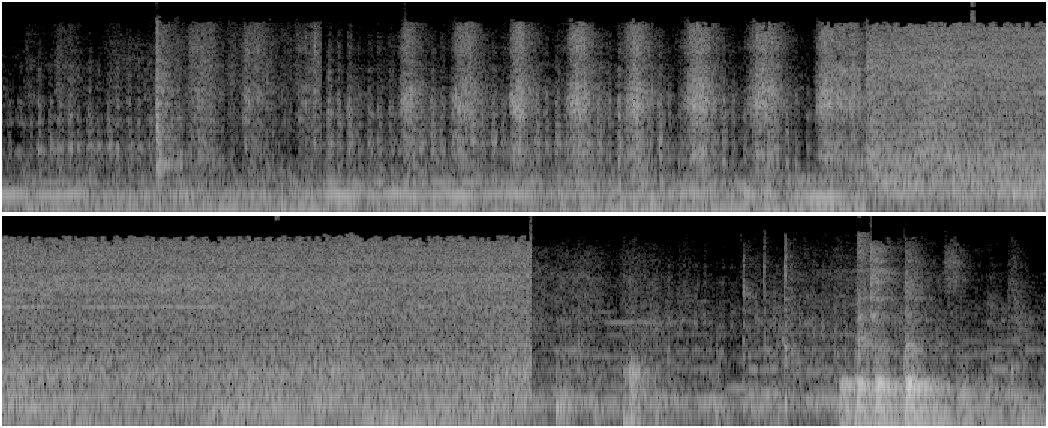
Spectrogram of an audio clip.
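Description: A Pyrenean Mountain Dog panting, about two breaths a second. Then a hose-type dog blow dryer runs with a steady rush for about six seconds and cuts off abruptly.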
